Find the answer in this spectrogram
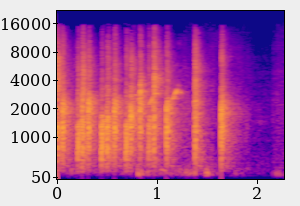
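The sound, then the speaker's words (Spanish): Scattered clapping from a small group applauding the guests at an anniversary special of a rock venue; distinct, sharp claps that start quickly, then thin out, slow and stop before the end. “Un aplauso a todos ellos. Sí, como... Un aplauso a todos nuestros invitados del día de hoy.”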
